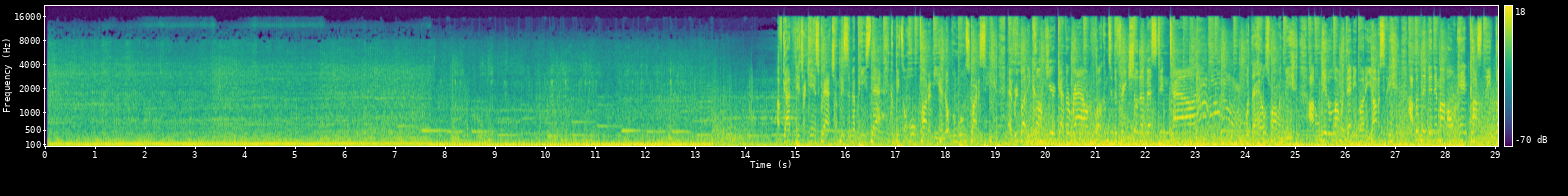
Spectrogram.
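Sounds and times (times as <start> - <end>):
rap instrumental intro music: 14.6 - 29.0.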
